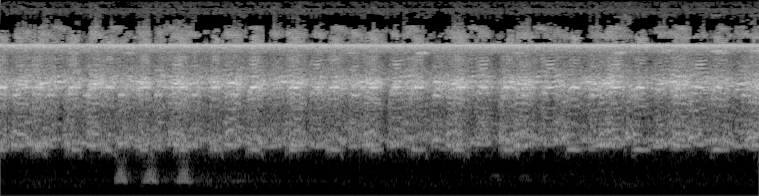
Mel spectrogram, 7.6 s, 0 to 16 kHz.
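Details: Green tree frog (Hyla cinerea) chorus on a June 2, 2021 night at Headquarters Pond, reached by boardwalk; many overlapping nasal calls, three short low grunts near the start, constant high whine behind.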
